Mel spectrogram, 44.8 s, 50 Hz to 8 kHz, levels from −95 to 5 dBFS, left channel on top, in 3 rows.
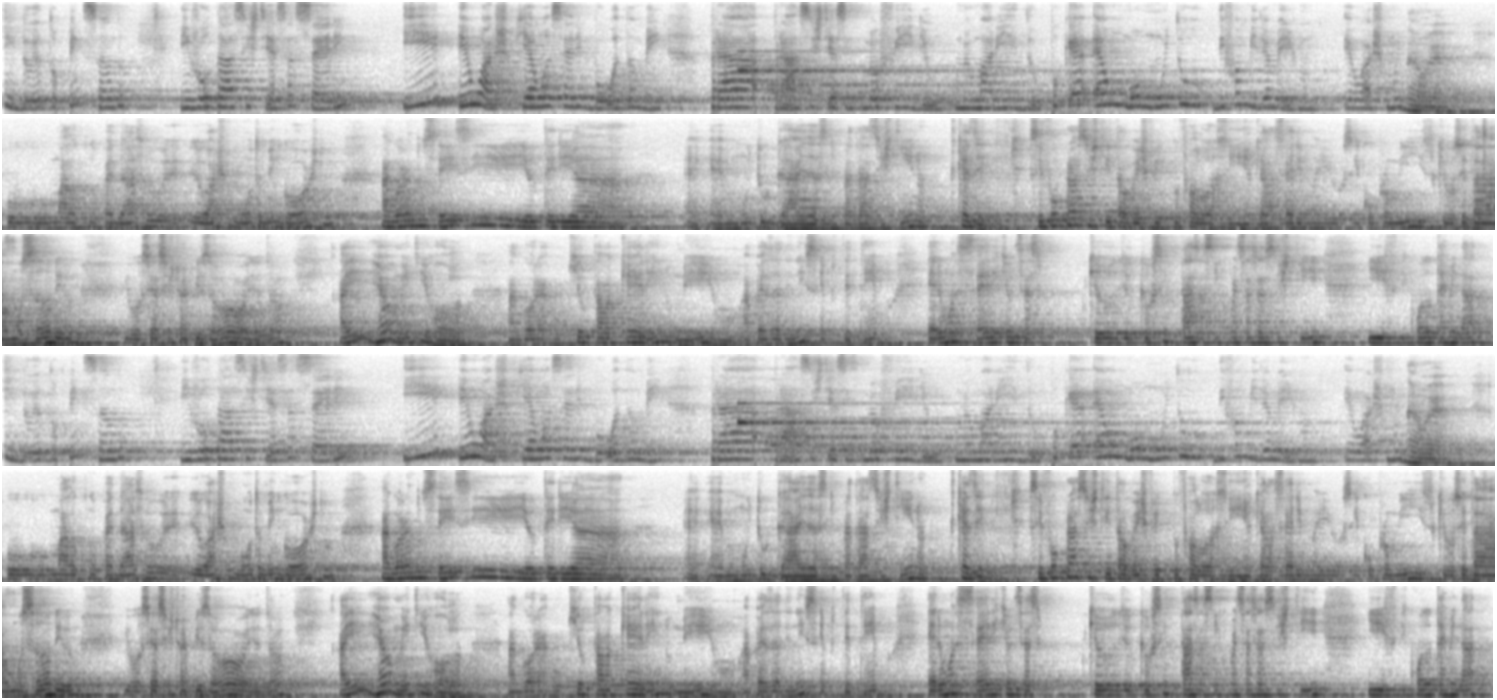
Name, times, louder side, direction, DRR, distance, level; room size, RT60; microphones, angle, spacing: voice 1, 0.0-3.5 4.0-13.1 13.4-14.3 30.0-30.1, left 1 dB, 35° left, 1 dB, 1.8 m, -33 dB
sound 1, 7.3-11.9, right 4 dB, 85° right, 1.8 m, -36 dB
voice 2, 14.0-14.5 15.0-21.2 21.7-24.2 24.5-33.0 33.2-34.5 34.9-40.2 40.7-44.6, right 1 dB, 30° right, 4 dB, 1.3 m, -25 dB
24.0 x 15.5 x 2.5 m, 2.6 s
head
